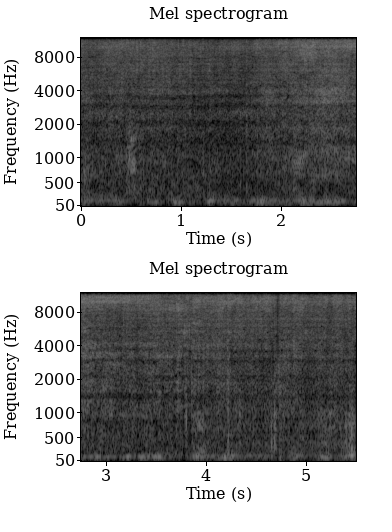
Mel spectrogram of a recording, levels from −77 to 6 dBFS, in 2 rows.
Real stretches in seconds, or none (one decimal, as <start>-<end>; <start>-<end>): 0.5-1.3; 2.7-4.0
